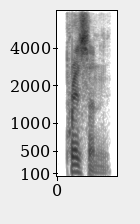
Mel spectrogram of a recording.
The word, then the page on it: prison: American English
